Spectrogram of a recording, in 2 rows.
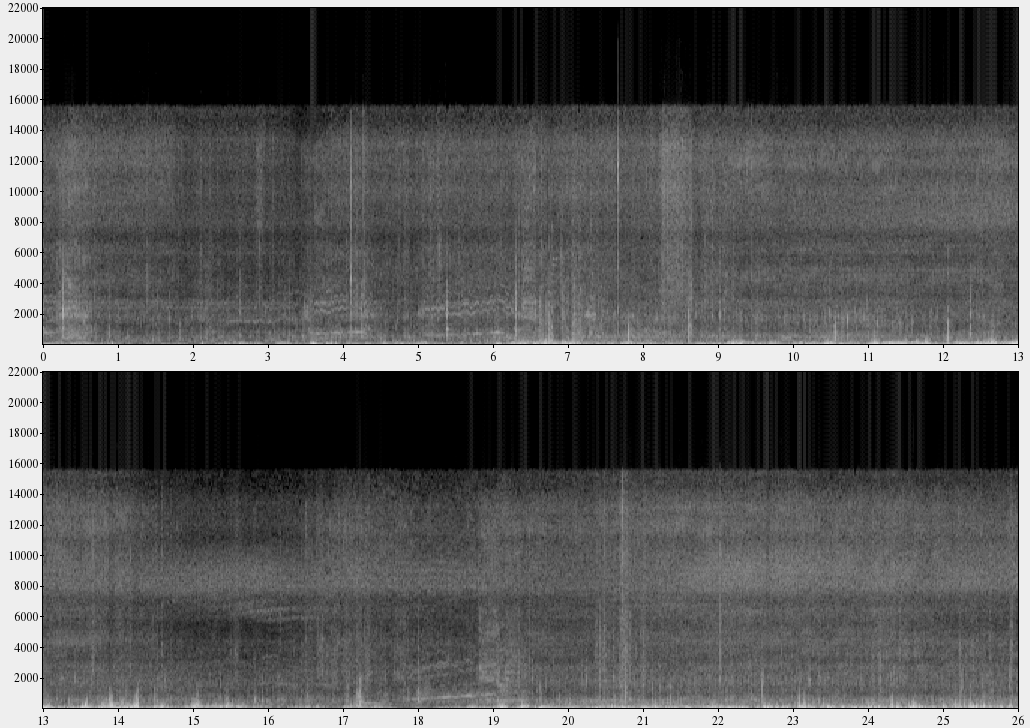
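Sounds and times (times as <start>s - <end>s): wind rumbling on microphone: 0.0s - 26.0s
bicycle knocks and rattles: 16.6s - 26.0s.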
